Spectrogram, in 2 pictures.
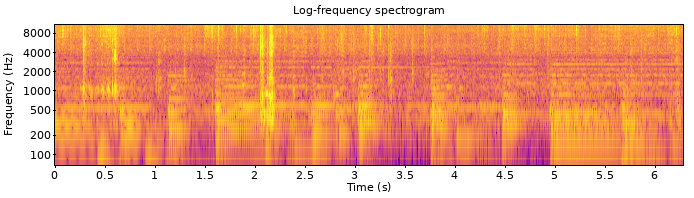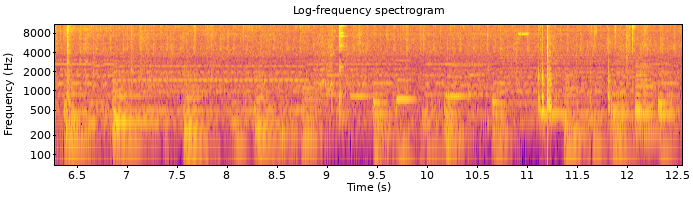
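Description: Aburaage rolls stuffed with ground meat, with diced aburaage, sizzling steadily in oil in a frying pan. A few sharp clicks come as chopsticks turn them. Background music plays over it.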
